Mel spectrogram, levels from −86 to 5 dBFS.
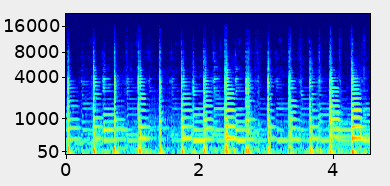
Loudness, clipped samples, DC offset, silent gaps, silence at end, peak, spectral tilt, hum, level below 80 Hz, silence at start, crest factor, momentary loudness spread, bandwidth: -29 LUFS; under 0.1%; under 0.1%; none; 0 s; -6 dBFS; -6 dB/octave; none; -34 dBFS; 0 s; 22 dB; 8 LU; 16 kHz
